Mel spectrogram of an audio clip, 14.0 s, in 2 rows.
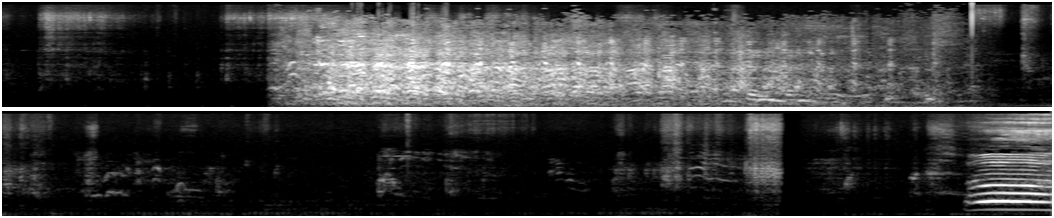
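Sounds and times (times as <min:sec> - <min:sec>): crowd laughter: 0:01.8 - 0:06.6.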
